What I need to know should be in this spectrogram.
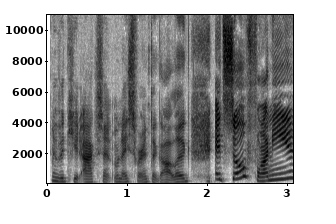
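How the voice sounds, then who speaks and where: Talking to her chat with frequent laughter, this young woman streams as a VTuber in a neutral West Coast American accent. She speaks quickly in a mid-range, sing-song voice that has a sharp edge.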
